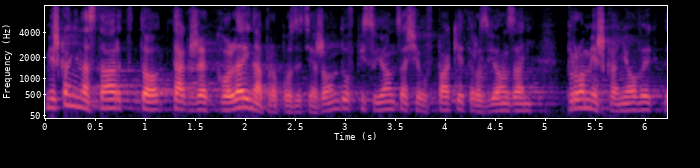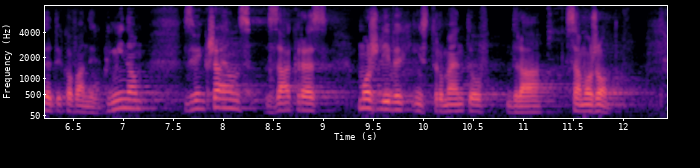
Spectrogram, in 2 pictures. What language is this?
Polish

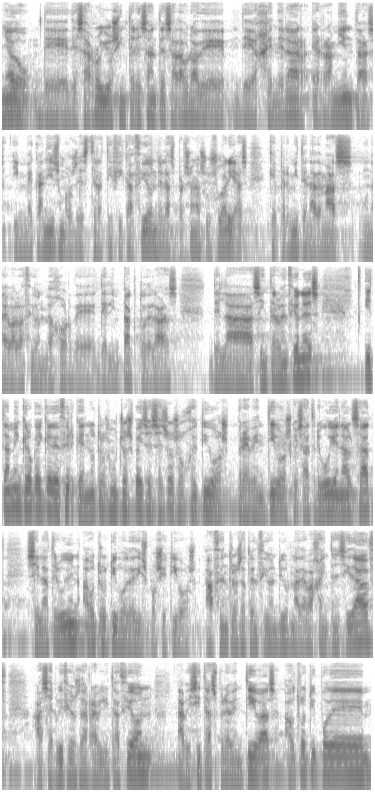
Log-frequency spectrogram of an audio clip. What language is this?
Spanish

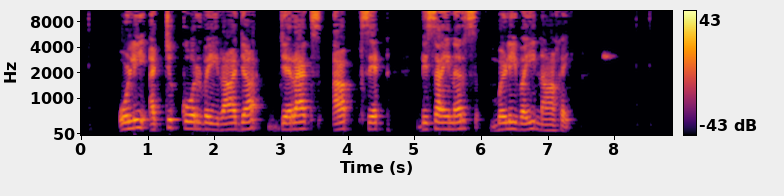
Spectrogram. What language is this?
Tamil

